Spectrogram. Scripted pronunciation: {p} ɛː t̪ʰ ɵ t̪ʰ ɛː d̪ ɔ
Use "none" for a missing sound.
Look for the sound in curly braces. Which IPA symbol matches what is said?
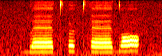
b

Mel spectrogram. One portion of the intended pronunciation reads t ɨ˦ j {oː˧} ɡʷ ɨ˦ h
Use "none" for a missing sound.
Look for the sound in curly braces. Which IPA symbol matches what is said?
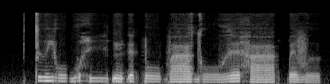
oː˧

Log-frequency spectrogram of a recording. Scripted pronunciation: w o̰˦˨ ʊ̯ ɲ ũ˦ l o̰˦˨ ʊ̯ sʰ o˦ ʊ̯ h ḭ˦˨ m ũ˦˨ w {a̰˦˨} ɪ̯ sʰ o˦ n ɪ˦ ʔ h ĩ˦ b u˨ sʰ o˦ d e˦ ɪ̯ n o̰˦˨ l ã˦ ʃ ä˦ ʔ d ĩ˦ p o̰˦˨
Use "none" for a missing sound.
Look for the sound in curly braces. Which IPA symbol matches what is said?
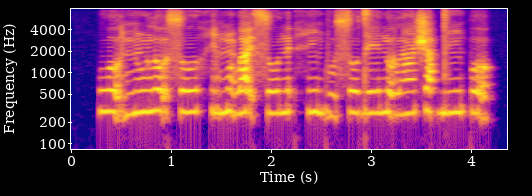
a̰˦˨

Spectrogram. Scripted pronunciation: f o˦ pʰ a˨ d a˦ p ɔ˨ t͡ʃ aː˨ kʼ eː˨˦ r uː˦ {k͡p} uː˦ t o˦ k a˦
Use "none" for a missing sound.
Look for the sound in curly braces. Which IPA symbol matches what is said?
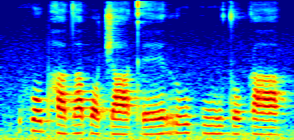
k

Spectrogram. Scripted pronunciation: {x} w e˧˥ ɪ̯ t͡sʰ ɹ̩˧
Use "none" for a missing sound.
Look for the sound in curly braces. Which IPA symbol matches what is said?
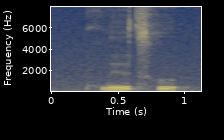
x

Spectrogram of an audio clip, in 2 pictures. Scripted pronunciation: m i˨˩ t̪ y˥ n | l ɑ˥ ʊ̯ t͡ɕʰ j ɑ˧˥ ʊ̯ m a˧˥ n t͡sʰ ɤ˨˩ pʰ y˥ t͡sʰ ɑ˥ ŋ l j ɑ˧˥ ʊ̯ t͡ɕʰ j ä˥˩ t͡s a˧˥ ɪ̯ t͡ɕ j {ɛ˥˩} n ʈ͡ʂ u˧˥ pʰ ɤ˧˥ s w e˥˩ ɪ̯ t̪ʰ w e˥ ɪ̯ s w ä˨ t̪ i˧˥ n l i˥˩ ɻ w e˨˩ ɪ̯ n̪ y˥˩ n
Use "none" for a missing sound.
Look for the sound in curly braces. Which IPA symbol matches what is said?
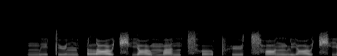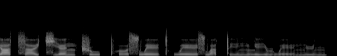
ɛ˥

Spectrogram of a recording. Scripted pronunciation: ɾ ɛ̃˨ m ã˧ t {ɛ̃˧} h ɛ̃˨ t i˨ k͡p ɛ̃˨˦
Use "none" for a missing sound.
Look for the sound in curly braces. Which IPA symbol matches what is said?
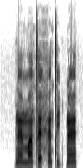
ɛ˧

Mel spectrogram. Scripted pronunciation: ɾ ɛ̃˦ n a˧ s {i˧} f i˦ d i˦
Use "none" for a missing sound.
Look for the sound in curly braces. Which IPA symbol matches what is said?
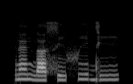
i˧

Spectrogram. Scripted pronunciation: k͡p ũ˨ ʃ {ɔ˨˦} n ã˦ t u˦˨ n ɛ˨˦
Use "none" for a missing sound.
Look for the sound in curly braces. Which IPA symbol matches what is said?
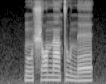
ɔ˨˦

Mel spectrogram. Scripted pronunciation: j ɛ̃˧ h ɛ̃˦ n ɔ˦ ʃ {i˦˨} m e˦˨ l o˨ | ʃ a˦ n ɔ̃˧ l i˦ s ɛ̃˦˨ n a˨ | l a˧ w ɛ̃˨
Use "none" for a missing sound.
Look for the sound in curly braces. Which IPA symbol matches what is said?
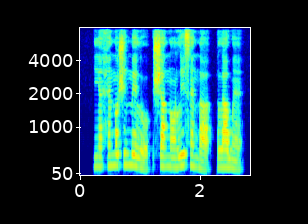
i˦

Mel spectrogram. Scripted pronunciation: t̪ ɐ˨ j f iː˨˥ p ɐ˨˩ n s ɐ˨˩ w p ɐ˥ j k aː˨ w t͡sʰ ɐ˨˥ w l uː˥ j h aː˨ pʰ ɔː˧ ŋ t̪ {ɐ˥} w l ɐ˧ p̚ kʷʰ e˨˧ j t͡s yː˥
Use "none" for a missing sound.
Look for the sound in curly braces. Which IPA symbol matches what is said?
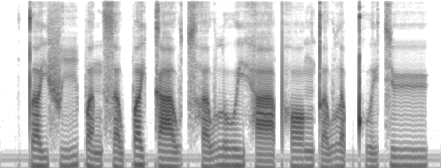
ɐ˨˥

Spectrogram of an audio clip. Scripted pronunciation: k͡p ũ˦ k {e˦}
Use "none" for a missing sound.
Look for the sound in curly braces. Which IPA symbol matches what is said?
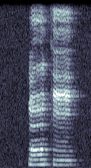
i˦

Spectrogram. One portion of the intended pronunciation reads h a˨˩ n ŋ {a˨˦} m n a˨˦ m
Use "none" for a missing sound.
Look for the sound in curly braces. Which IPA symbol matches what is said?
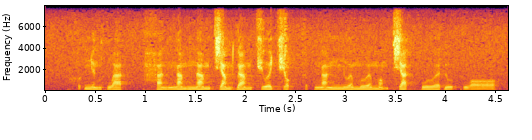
a˨˦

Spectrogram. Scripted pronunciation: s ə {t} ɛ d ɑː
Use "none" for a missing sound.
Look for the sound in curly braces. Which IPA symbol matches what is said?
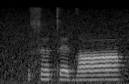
t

